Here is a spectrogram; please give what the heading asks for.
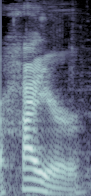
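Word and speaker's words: Hyur: and humans aren't human we're higher which is spelled h-y-u-r ellison is spelled e-l-e-z-e-n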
